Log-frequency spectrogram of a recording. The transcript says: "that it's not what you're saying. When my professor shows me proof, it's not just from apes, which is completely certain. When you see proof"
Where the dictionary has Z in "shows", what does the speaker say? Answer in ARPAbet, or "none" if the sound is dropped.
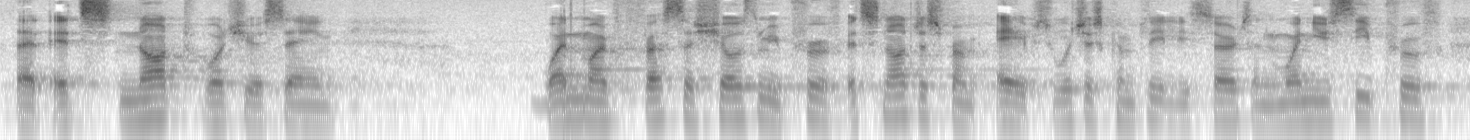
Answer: Z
